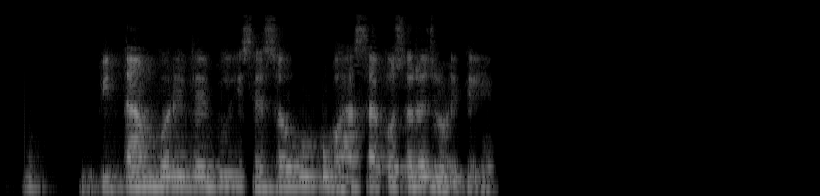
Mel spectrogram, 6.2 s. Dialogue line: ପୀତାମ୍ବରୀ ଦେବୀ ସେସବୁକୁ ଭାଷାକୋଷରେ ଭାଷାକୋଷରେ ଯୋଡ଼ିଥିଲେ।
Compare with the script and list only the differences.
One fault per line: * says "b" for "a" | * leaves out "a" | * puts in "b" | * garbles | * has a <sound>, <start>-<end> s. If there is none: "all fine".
* leaves out "ଭାଷାକୋଷରେ"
